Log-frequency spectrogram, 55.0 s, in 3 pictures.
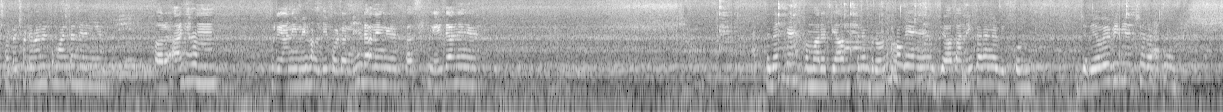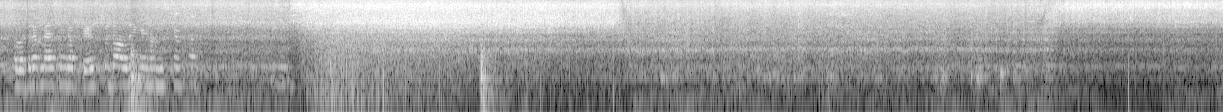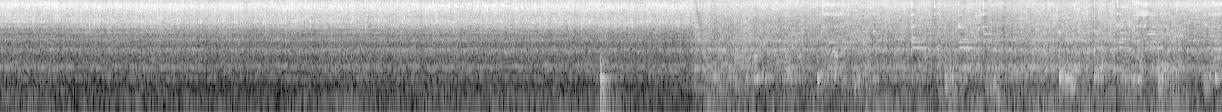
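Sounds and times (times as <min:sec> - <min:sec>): food sizzling in hot oil: 0:00.0 - 0:55.0
spoon knocking: 0:10.8 - 0:14.6, 0:16.7 - 0:17.5, 0:48.1 - 0:55.0.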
